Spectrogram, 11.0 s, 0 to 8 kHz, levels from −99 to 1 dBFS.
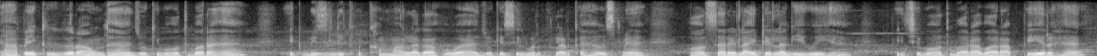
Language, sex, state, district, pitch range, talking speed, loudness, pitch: Hindi, male, Bihar, Saharsa, 125-140 Hz, 210 wpm, -17 LUFS, 130 Hz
